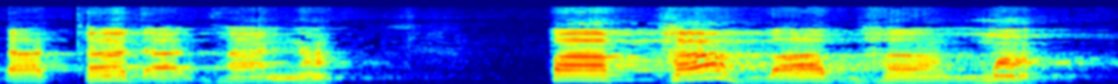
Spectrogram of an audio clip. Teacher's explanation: సహాయంతో పలుకుతున్నాం త థ ద ధ న ఇవన్నీ కూడా దంతవ్యాలు అన్నమాట ప్రతిదీ మనం దంత వరస తో సహాయంతో పలుకుతున్నాం కాబట్టి దంతవ్యాలు అంటాం · దంత వరస తో సహాయంతో పలుకుతున్నాం కాబట్టి దంతవ్యాలు అంటాం తథ ద ధన ప భ మ పెదవుల సహాయంతో పలుకుతున్నాం కాబట్టి ఓష్టవ్యములు ఓష్టము అంటే పెదవి కాబట్టి సంస్కృతంలో ఓష్టవ్యములు అంటారు ఇలా వాటి వాటి ఉచ్చారణ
